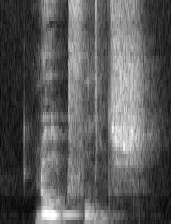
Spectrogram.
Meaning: emergency fund
- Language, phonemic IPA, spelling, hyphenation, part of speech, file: Dutch, /ˈnoːt.fɔnts/, noodfonds, nood‧fonds, noun, Nl-noodfonds.ogg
